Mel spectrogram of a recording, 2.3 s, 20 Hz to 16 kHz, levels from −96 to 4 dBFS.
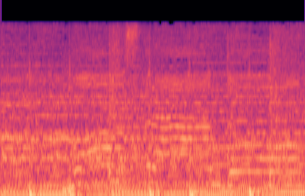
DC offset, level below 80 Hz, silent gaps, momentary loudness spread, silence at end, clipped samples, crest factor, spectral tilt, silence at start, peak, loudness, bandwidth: under 0.1%; -20 dBFS; none; 1 LU; 0 s; under 0.1%; 12 dB; -5 dB/octave; 0 s; 0 dBFS; -14 LUFS; 10.5 kHz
